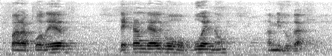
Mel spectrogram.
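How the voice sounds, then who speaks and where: Through audible room echo and light background noise, a man speaks fairly slowly at a fairly high pitch, with long, frequent pauses. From Mexico, Cholula (Puebla); Puebla, Mexico. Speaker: marching band association leader, teacher; teacher. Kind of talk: interview. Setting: restaurant. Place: cafe.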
